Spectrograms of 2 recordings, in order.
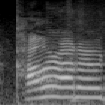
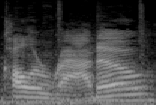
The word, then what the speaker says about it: Colorado: Colorado doesn't really have a typical accent. Lots of people say that it has no accent, but you'll definitely get called out if you say Colorado. It's Colorado.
